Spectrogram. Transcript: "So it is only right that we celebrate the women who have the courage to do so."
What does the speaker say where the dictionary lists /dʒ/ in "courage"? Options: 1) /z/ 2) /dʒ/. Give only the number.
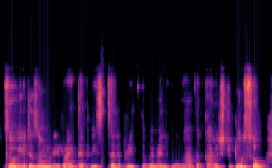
2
